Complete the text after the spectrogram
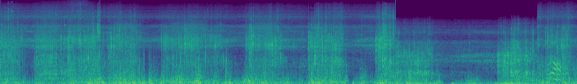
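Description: A bicycle frame clatters and rattles over bumps.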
